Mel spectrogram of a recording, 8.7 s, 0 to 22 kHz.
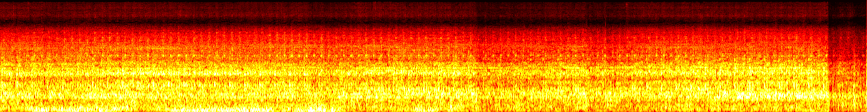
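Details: Seddon Atkinson 311 Cummins-powered classic truck, yard find, first start attempt before full rebuild: loud, even diesel clatter at idle holding a steady rhythm with no misses or knocks; a healthy running engine.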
